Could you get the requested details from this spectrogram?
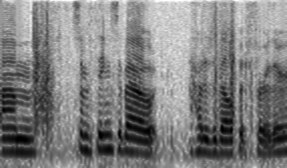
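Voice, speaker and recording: A woman speaks at a fairly low pitch in a monotone, flat intonation. Noticeable background noise sits behind her. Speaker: writing workshop participant. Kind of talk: workshop feedback discussion. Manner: fast; hesitant, with fillers.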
